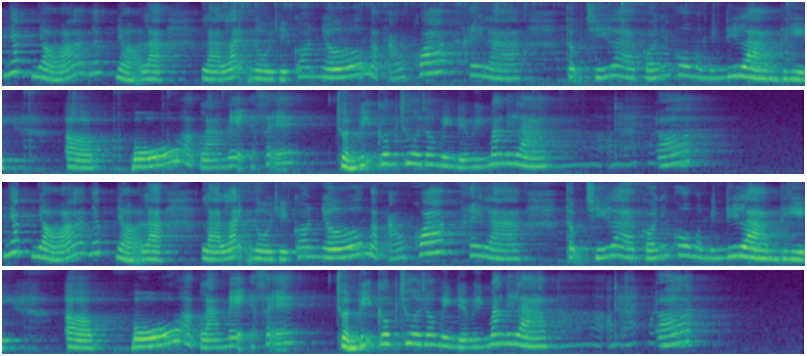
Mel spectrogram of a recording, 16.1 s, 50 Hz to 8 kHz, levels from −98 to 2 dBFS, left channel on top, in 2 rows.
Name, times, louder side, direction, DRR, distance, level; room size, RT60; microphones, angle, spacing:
voice 1, 0.0-9.0 9.3-11.0 11.4-13.5 14.6-15.0, right 3 dB, 15° right, 11 dB, 0.4 m, -28 dB
sound 1, 2.0-13.9, left 7 dB, 50° left, 0.8 m, -51 dB
voice 2, 13.6-15.0, right 4 dB, 45° right, 7 dB, 0.7 m, -47 dB
14.0 x 5.1 x 9.1 m, 0.95 s
head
